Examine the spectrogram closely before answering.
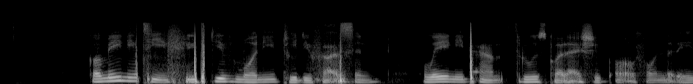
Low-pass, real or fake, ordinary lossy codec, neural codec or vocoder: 7.2 kHz; fake; none; codec, 16 kHz, 1 kbps, X-Codec, HuBERT features, trained on balanced general audio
